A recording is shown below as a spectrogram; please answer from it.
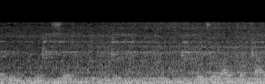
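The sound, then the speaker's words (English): A train arriving at a London station, heard as a steady, dense low rumble of rolling wheels and carriages that stays even in level throughout. “Now arriving London for our first stop.”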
